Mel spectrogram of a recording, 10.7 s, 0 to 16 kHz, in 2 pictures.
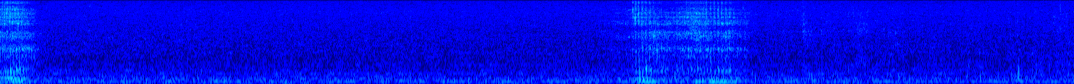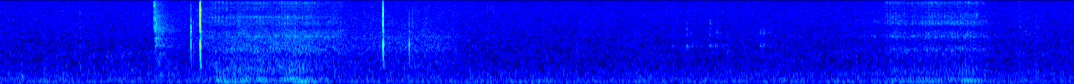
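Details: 10-year-old cattle dog snoring during a deep nap: three slow, rough breaths, about 18 a minute, against a low steady room hum; ordinary snoring.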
